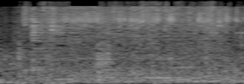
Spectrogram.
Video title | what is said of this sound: What I cooked on Sunday-Easy Chicken Tikka Biryani-step By step guidance | you will hear how crispy they become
